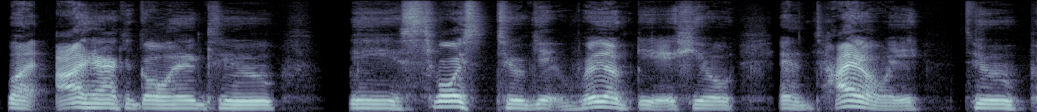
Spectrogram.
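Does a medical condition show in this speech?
Yes: cerebral palsy.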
